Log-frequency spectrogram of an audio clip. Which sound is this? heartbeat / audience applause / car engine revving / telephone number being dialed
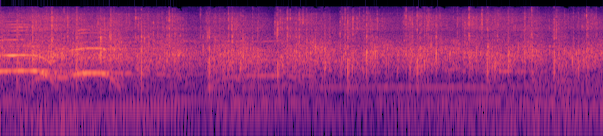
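audience applause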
